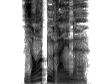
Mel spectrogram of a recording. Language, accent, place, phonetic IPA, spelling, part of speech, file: German, Germany, Berlin, [ˈzɔʁtn̩ˌʁaɪ̯nə], sortenreine, adjective, De-sortenreine.ogg
- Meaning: inflection of sortenrein: 1. strong/mixed nominative/accusative feminine singular 2. strong nominative/accusative plural 3. weak nominative all-gender singular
